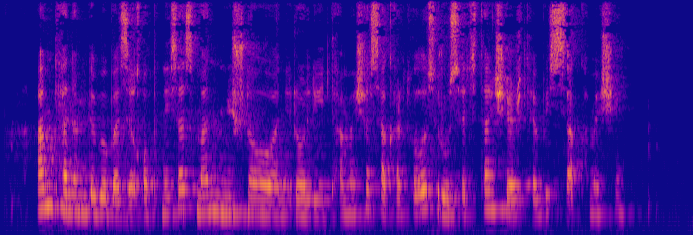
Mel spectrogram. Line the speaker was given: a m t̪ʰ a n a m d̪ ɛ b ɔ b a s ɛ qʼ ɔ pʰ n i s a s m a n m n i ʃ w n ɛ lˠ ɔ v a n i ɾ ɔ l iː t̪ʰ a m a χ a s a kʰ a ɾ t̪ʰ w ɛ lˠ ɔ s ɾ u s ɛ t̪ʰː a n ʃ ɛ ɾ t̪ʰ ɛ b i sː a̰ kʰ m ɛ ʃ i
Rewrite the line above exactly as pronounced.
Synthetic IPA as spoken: a m t̪ʰ a n a m d̪ ɛ b ɔ b a z ɛ qʼ ɔ pʰ n i s a s m a n m n i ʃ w n ɛ lˠ ɔ v a n i ɾ ɔ l iː t̪ʰ a m a ʃ a s a kʰ a ɾ t̪ʰ w ɛ lˠ ɔ s ɾ u s ɛ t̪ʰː a n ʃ ɛ ɾ t̪ʰ ɛ b i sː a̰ kʰ m ɛ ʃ i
